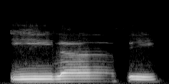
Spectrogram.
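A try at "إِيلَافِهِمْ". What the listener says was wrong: যে ইলাফি, ইলাতে টান দিলেন, আমি বললাম যে এটা ভাই মধ্যে বদল হয়েছে, এই জন্য টান দিলেন। খারা জবর হইলে টান দিতে হয় না খারাজের? হ্যাঁ, খালি হামজার নিচে আসার কারণে জাস্ট নামটা হইলে কি মধ্যে বদল, এই একটু কথাই।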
